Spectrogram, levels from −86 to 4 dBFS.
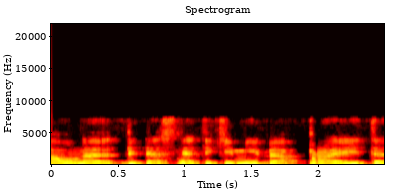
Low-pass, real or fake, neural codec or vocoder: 7.2 kHz; real; none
